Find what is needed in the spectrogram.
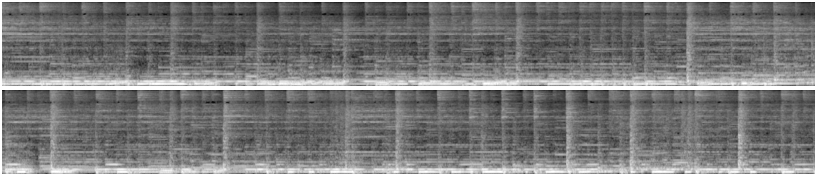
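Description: Live instrumental rock trio playing: electric guitar through effects, bass guitar and drum kit, with no vocals. Strong sustained bass notes run under steady drum hits.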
